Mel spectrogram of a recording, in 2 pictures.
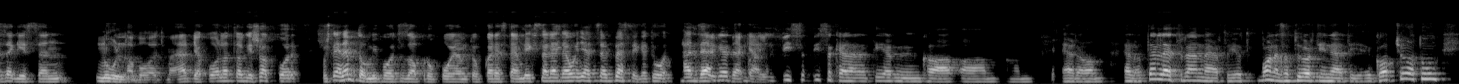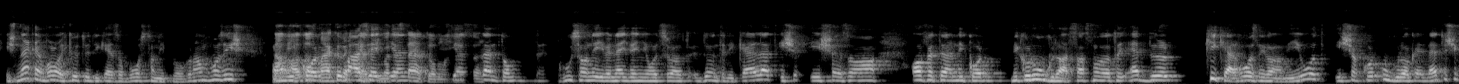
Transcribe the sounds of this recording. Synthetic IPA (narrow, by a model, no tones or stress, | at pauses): zɛɡeːsɛnː | ulːɒvo̞lt̪maːrɟɒkorlɒt̪ilɒɡeːʃɒkːo̞r | moʃt̪enɛmt̪uomːivo̞lt̪ɒzɒpropoːjɒmit̪okkɒɾɛst̪ɛmleːksɛlɛd̪ɛho̞ɟɛt̪sɛɾbɛseːlɡɛt̪yhaeɡɛt̪d̪ɛkɛvisːɒvisːɒkɛlːɛnɛt̪eːrnyŋkɒ | ɛrɛɒ | ɛrːɛɒt̪ɛɾylɛt̪rɛmɛrt̪ho̞ɟot̪vɒnɛzɒt̪ø̞rt̪eːnɛt̪ikɒp̚t͡ʃo̞lɒt̪uŋkeːʃnɛkɛɱvɒlɒhockøt̪øːd̪ikɛzɒbo̞st̪o̞nipro̞ɡrɒmɦo̞ziʃ | ɒmiko̞rkbaːiɛiɛniɛnnɛmt̪omhuso̞nːeːɟvɒɟnɛɟvɛɲːo̞lt̪srɒd̪ønt̪ɛnikɛlːɛt̪ːeːʃeːʃɛzɒɒfɛt̪ɛnmiko̞rmiko̞ɾuɡrɒsɒst̪mo̞nd̪ot̪ho̞ɟɛbːøːl | kikɛlɦo̞znivɒlɒmijoːt̪eːʃɒkːo̞ɾuɡrokɛɟlɛɦɛt̪øːʃeːɡ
